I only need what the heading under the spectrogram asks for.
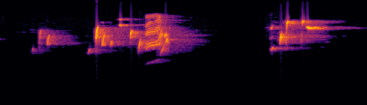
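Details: European goldfinch song in the Wakr Touzgha style, from a tape used to train young goldfinches and hybrids: three bursts of high, bright twittering, a short one, a longer jumbled warble, then a final trill, with clean silence between.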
